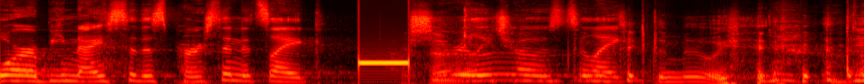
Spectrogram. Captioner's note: beep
